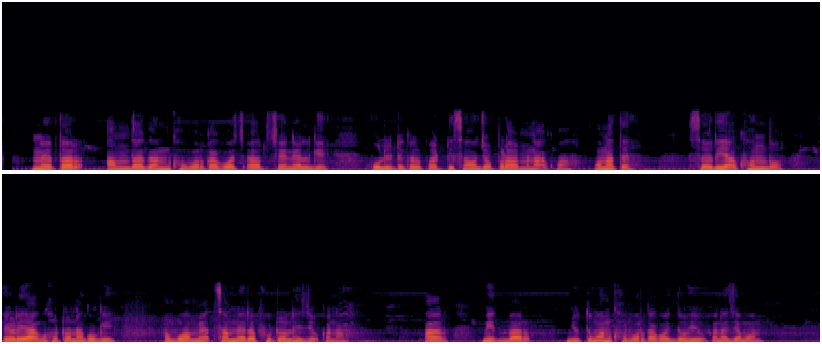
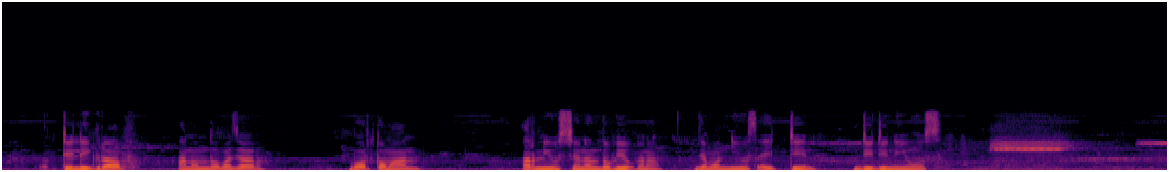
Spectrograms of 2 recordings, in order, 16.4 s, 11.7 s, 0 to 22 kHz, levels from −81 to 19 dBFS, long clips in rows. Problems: background sounds at intervals, background conversations at intervals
